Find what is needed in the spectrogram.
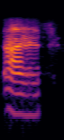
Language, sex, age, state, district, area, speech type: Kashmiri, male, 18-30, Jammu and Kashmir, Ganderbal, rural, conversation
